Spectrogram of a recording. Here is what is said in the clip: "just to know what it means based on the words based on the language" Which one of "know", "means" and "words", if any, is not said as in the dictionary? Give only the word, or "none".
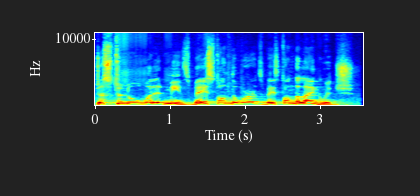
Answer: none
